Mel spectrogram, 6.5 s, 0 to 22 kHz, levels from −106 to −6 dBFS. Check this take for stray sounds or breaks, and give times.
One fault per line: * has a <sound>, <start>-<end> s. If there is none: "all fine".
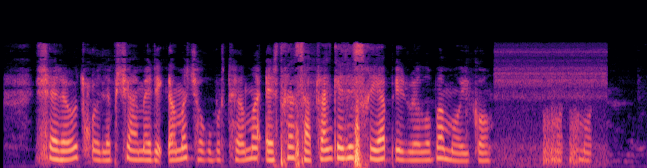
* has a laugh, 5.4-5.9 s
